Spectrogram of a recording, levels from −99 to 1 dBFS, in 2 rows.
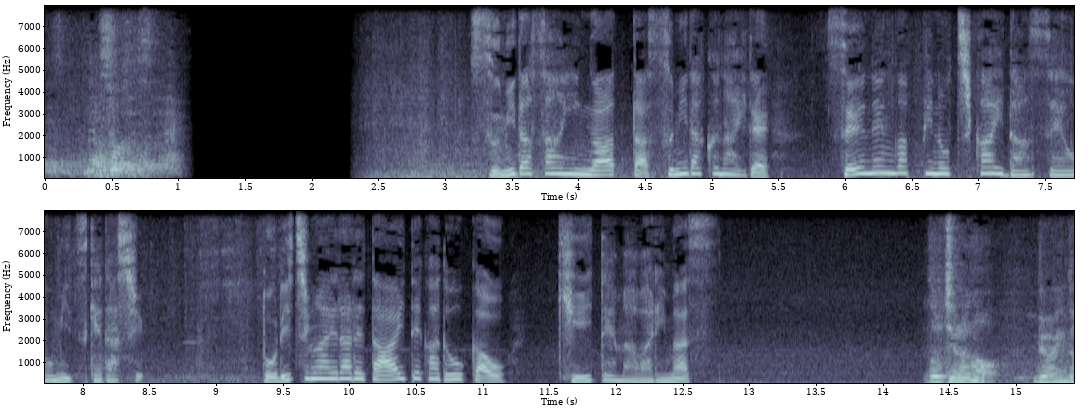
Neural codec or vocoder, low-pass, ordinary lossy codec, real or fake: none; none; none; real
